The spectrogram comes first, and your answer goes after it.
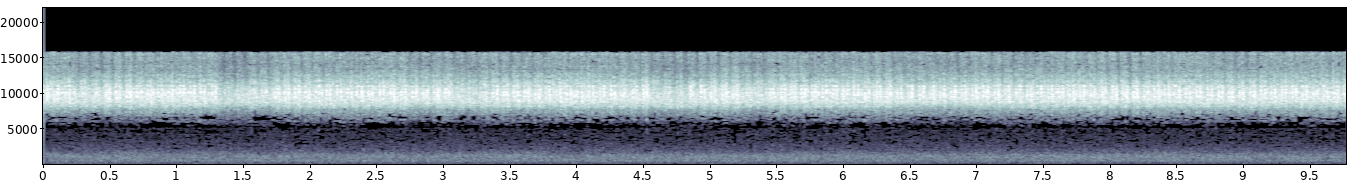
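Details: A long stretch of continuous shrill insect calling, high and steady with a faint pulsing texture and a brief dip in loudness midway, over quiet hiss.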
